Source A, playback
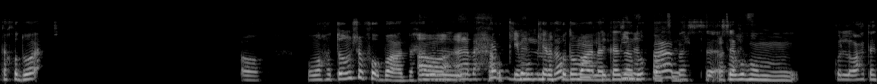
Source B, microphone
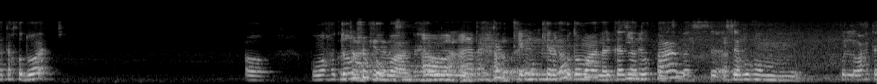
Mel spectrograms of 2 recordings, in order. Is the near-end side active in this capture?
Yes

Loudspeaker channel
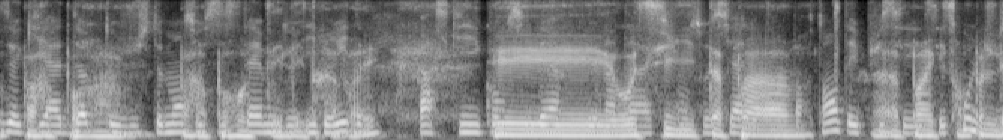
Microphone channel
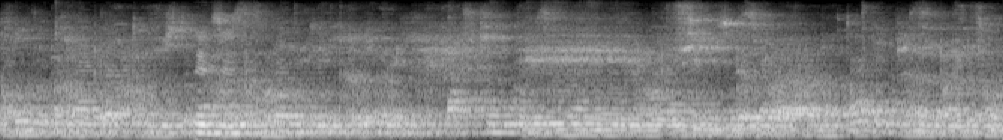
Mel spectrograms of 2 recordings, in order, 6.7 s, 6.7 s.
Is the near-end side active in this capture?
Yes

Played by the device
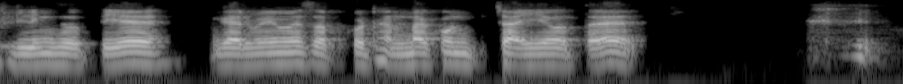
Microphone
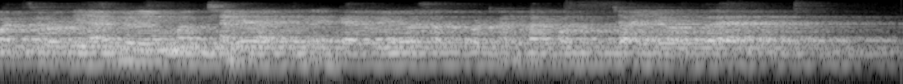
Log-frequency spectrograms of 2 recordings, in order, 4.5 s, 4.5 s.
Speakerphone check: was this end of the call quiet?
No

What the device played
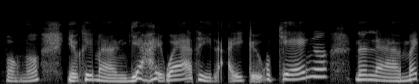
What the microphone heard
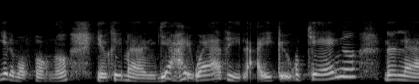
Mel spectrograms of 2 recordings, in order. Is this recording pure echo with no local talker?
Yes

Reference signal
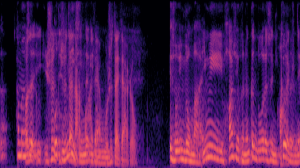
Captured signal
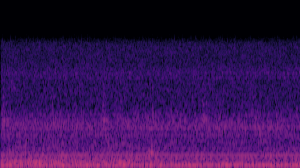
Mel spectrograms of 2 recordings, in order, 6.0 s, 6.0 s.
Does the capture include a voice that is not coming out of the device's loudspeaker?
No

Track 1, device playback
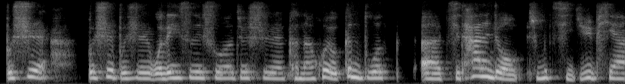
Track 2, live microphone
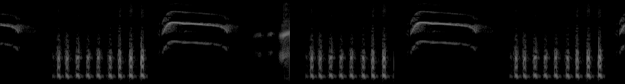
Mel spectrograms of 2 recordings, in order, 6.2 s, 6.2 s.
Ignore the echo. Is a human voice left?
No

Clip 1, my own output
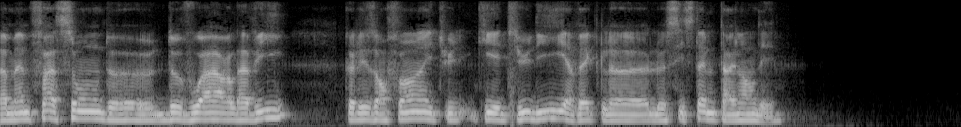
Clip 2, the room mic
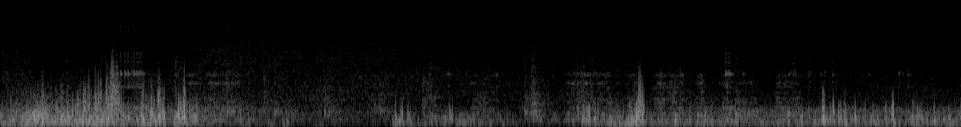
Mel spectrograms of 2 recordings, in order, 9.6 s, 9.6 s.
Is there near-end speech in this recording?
No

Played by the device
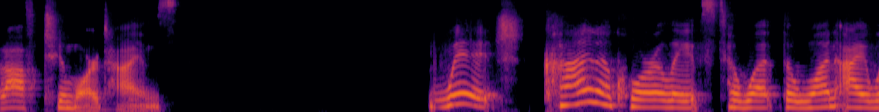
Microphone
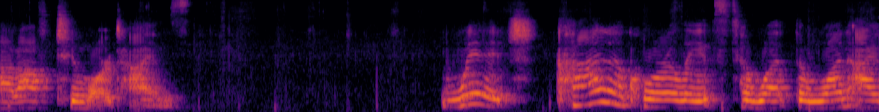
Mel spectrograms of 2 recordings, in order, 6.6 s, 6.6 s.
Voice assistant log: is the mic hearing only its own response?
Yes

